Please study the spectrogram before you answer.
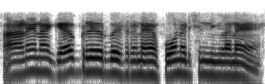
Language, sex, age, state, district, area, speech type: Tamil, male, 30-45, Tamil Nadu, Thoothukudi, rural, conversation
